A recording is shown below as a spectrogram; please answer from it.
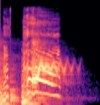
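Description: Cartoon sound effect: a short rising glide, then a loud sound that falls in pitch and dies away as the background music breaks off.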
